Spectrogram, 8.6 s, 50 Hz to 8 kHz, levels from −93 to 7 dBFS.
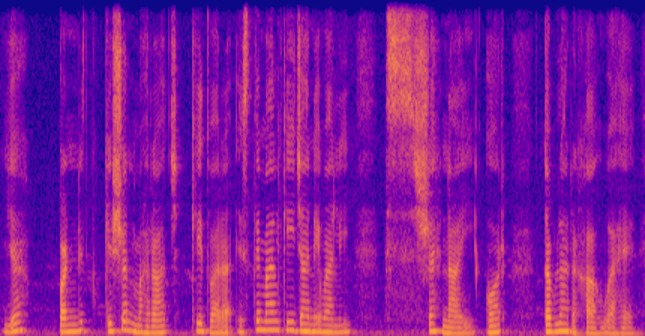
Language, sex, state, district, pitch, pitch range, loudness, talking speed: Hindi, male, Uttar Pradesh, Varanasi, 160 Hz, 145-180 Hz, -20 LUFS, 110 wpm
